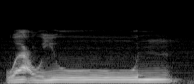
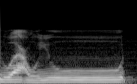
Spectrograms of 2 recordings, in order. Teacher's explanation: هذه النون ليست يعني مبتورة الزمن قصيرة الزمن ولا هي طويلة الزمن، هي متوسطة بين الطول والقصر · Shown in: first take · بين الشدة والرخاوة، نسميها تتصف بصفة البينية.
